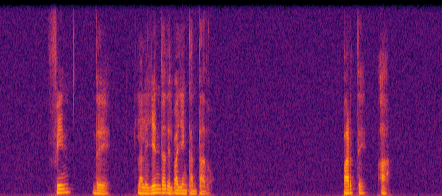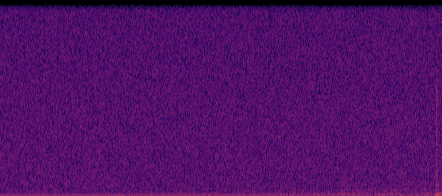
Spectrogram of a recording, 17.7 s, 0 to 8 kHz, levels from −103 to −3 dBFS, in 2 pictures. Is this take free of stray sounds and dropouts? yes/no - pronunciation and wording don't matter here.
yes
